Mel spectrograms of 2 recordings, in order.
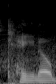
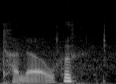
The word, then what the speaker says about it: Canó: swing strike oh and I like how it says Kano but it's definitely Cano pronouncing it like the Mortal Kombat character slideer away pulled by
